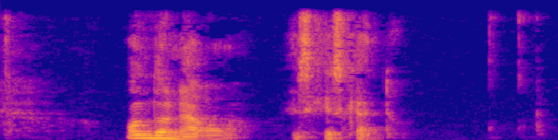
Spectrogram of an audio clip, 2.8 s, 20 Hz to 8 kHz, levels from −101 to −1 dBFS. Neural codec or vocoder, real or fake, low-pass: none; real; 7.2 kHz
